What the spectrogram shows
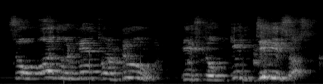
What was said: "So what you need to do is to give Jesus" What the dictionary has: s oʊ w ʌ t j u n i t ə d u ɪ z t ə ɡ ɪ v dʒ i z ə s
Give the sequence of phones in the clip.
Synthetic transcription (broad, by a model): s oʊ w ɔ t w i n i t ə d u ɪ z t ə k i p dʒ i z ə s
